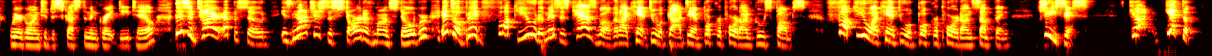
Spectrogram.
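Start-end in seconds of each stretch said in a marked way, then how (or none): 10.3-14.8 furious, pissed-off, angry rant. Speaker venting to his co-host, angry ranting. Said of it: "I'm pissed".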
